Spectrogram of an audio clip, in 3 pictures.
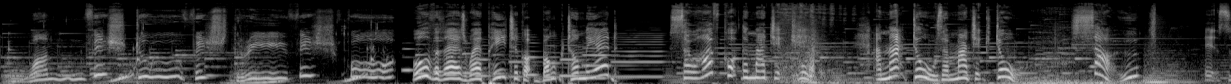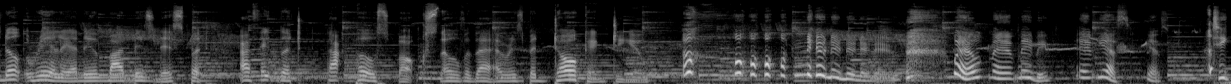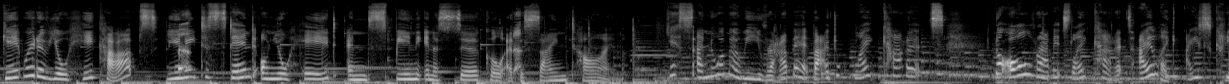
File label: Animation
